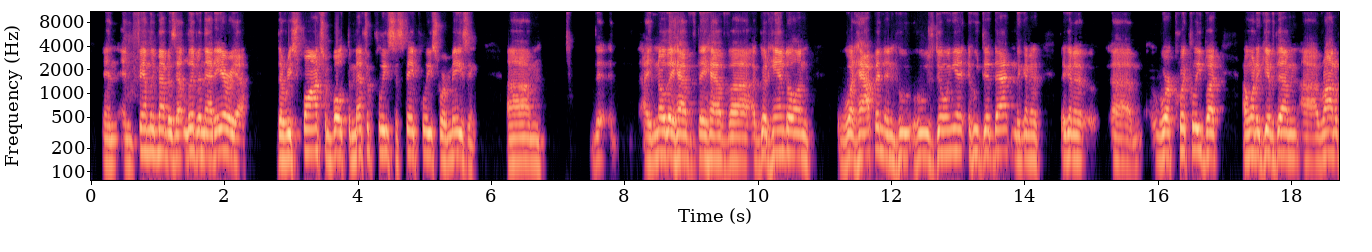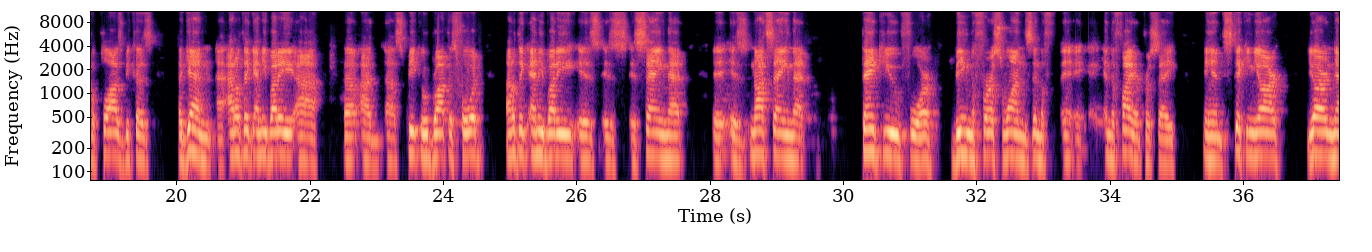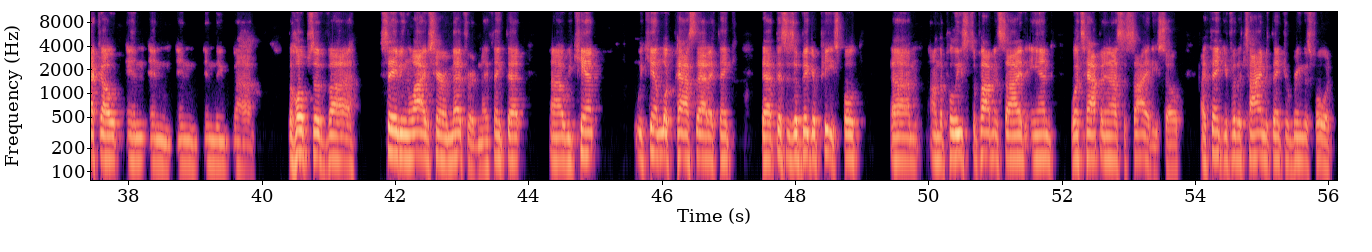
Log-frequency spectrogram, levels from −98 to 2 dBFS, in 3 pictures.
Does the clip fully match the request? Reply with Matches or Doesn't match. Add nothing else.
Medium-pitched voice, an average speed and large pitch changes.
Doesn't match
